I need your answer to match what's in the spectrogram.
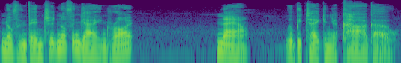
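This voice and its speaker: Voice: mid-range voice, a little slow, creaky, slightly rough, no room sound. A performer acting a brash, mocking bandit in a roleplay audio drama, talking in blunt, slangy taunts. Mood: smug, taunting. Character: brash, mocking bandit robbing a merchant's cargo.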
